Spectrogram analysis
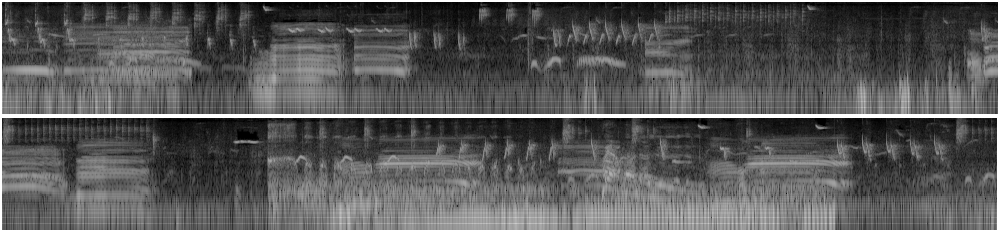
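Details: Dozens of tame cattle walking along a village road to the pen in the morning: repeated deep, harmonic moos from several animals, some overlapping, with occasional bird chirps and rustling footsteps.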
